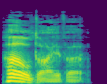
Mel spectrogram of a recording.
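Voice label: "pearl diver", British English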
